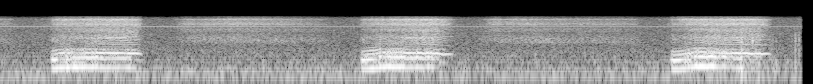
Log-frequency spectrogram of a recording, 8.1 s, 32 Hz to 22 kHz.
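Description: Regular snoring at about 19 breaths a minute, with a buzzing sound on each breath in and softer, airy breaths out.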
